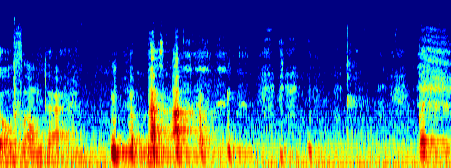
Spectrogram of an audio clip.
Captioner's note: laughs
